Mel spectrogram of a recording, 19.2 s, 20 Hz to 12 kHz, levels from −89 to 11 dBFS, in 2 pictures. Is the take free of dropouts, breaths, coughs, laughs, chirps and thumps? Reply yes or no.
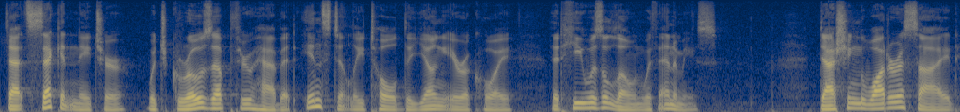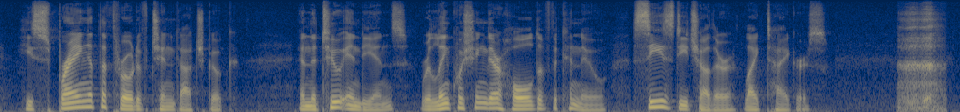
no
